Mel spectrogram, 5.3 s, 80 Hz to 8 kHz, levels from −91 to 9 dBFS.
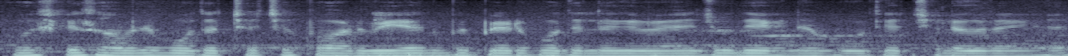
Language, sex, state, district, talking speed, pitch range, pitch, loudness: Hindi, male, Haryana, Rohtak, 245 wpm, 125-130 Hz, 125 Hz, -18 LUFS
